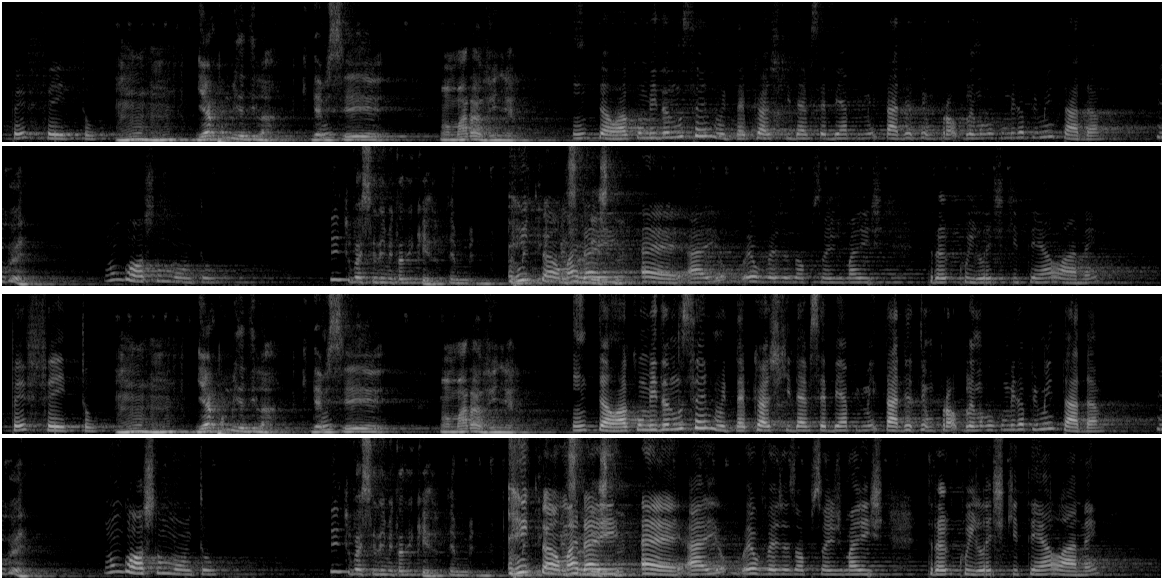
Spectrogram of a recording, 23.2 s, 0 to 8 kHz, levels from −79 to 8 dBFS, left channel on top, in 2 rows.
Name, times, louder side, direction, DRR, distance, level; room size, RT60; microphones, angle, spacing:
voice 1, 0.1-1.0 3.2-3.3 5.7-11.1 12.6-13.8 16.7-22.6, right 5 dB, 70° right, 0.5 m, -33 dB
voice 2, 1.1-3.9 4.4-5.2 11.6-12.0 14.9-17.9, right 1 dB, 10° right, 0.4 m, -35 dB
26.5 x 13.0 x 8.1 m
head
